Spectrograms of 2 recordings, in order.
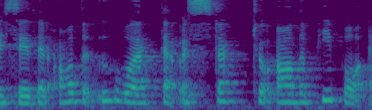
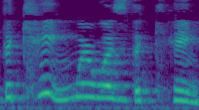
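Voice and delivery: higher-pitched gasp of alarm; 6 semitones higher, 4 dB louder than usual. A narrator's reading. Bartholomew remembers the forgotten king, gasped alarm. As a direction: exclaim it in sudden alarm. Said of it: "Bartholomew gasped".

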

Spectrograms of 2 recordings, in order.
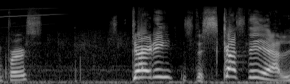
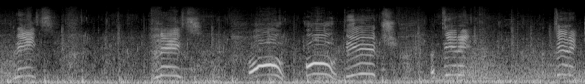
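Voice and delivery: desperate excited yelling; 9 semitones higher, slower than usual. Real, not acted. Escaping the monster.

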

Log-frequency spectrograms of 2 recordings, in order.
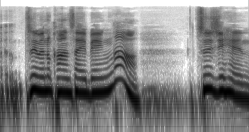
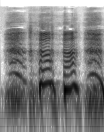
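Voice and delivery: high rising giggle; 9 semitones higher, 3 dB quieter than usual. Real, not acted. Surprised by a passerby.

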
